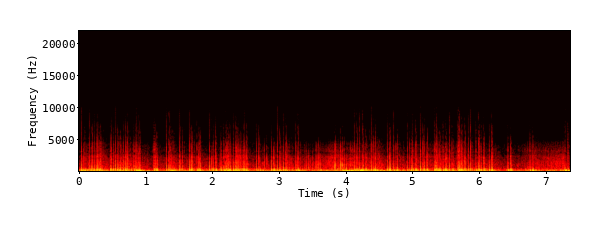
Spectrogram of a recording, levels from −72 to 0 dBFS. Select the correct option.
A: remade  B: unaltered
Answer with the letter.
A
